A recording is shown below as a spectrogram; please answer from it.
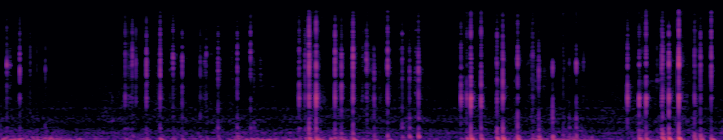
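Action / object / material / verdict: tap / large printed cardboard box / cardboard / none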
